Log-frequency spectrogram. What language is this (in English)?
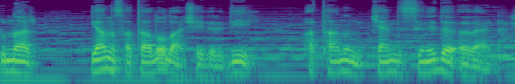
Turkish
